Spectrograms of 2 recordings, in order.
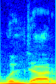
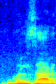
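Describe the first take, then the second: First: The middle consonant is a j sound. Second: The middle consonant is a z sound. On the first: "अगर आपने ज़ का नुक्ता हटा लिया" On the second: "ज़ार का मतलब होता है गार्डन"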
